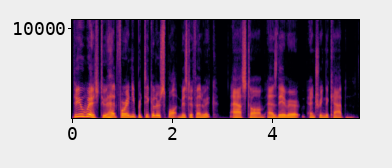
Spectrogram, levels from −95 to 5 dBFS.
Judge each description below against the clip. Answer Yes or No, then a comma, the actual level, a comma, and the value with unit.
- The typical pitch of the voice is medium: Yes, medium, 155 Hz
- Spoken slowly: No, average, 200 wpm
